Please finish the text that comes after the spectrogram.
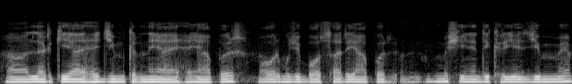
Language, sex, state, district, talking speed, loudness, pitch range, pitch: Hindi, male, Himachal Pradesh, Shimla, 230 wpm, -14 LUFS, 115-120 Hz, 115 Hz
